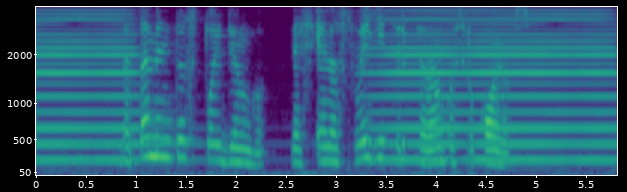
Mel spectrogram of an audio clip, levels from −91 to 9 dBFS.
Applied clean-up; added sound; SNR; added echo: none; Bowed string instrument; 1 dB; none.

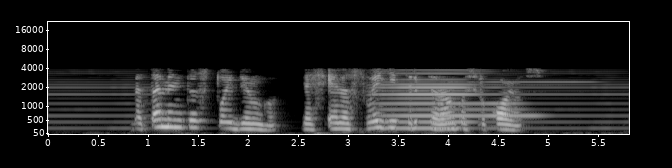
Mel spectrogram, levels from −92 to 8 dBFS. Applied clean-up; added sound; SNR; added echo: classical method log-MMSE.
